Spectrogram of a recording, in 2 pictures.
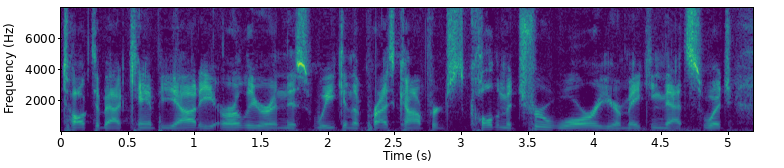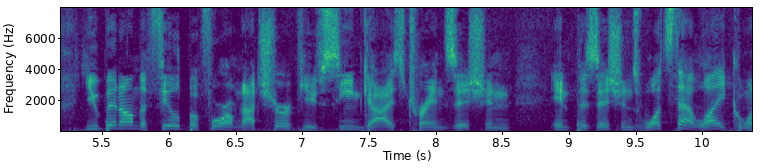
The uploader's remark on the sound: Live pre-game show from the tailgate before the Merrimack game.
